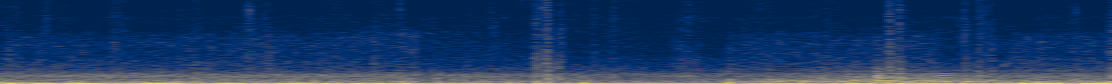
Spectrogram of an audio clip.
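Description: Footsteps crunch softly over forest ground.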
